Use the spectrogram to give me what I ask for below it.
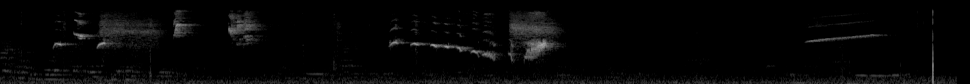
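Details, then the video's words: Orange-headed thrush in lively song: bursts of bright, high twittering and rising whistled phrases with quick slurred notes, pausing, then a few thin high whistles near the end over a faint background hiss. "cak ijo trotol gacor"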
